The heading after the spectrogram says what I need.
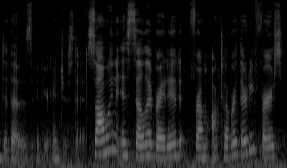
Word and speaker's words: Samhain: like Sam ha and I've seen some people pronounce it Sam ha but from everything that I've read it is pronounced sawin because it is a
